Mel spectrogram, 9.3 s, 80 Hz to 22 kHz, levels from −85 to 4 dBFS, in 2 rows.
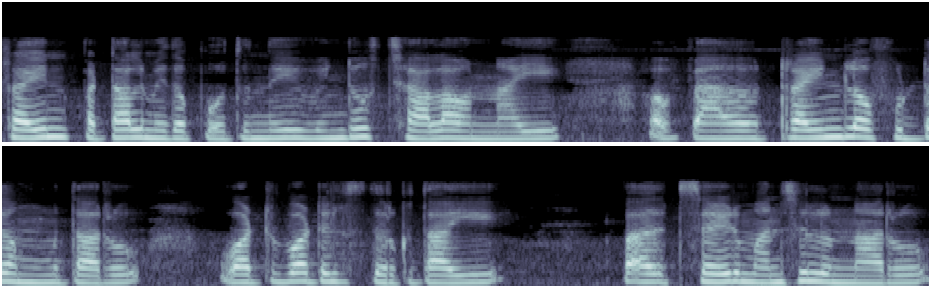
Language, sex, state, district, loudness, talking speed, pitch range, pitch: Telugu, female, Andhra Pradesh, Annamaya, -16 LUFS, 105 wpm, 205-230 Hz, 215 Hz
